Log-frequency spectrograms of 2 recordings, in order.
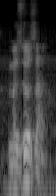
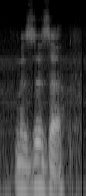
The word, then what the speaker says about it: Mechezah: the modern day Hebrew it says this is how you pronounce her name muza muuza so it does spell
